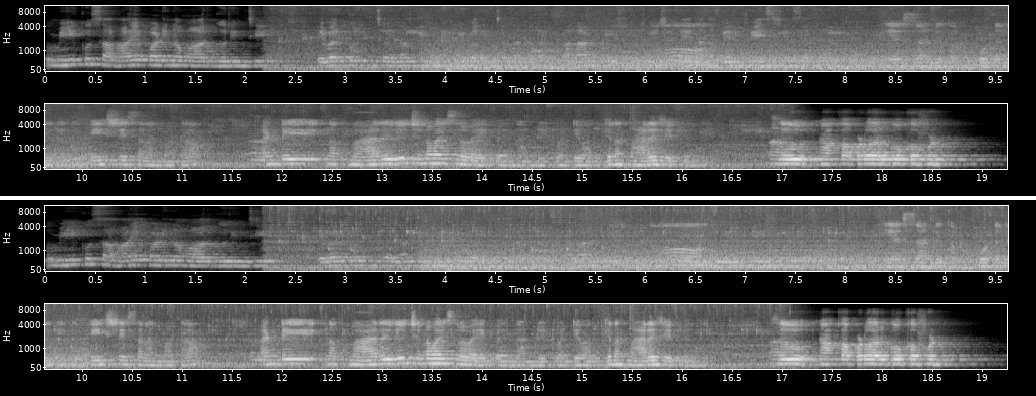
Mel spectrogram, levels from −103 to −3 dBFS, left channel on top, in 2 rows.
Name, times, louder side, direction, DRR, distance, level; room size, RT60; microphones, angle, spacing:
voice 1, 0.0-2.3 2.7-7.8 9.7-10.0 11.6-11.9 15.3-15.4 16.8-17.4, equal, 75° left, 4 dB, 1.2 m, -39 dB
sound 1, 2.2-17.1, right 3 dB, 60° right, 1.1 m, -42 dB
sound 2, 3.7-10.1, right 1 dB, 85° right, 1.4 m, -34 dB
voice 2, 6.0-6.6 8.4-11.2 11.5-16.3 17.0-18.6, right 1 dB, 35° right, 8 dB, 0.8 m, -28 dB
13.5 x 4.7 x 4.7 m, 1.1 s
head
